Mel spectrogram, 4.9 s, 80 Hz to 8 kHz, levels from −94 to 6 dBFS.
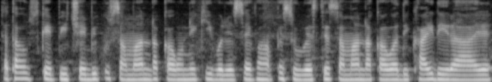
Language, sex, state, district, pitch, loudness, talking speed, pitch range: Hindi, female, Uttar Pradesh, Etah, 185 Hz, -17 LUFS, 255 wpm, 180-195 Hz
